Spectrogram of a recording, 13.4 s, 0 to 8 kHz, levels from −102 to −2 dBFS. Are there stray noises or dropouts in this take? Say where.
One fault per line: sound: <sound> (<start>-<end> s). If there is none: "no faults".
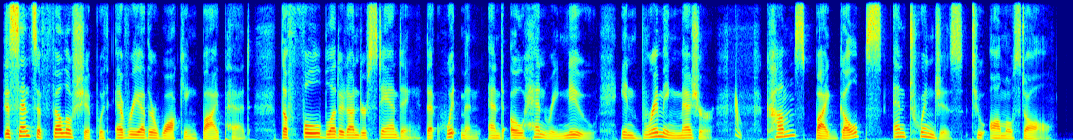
sound: chirp (9.2-9.3 s)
